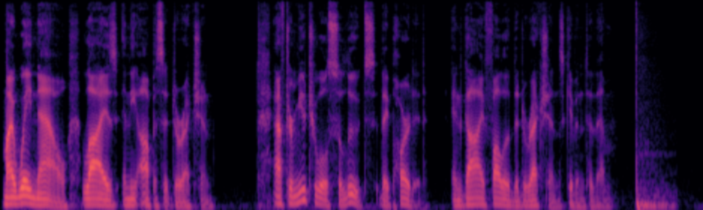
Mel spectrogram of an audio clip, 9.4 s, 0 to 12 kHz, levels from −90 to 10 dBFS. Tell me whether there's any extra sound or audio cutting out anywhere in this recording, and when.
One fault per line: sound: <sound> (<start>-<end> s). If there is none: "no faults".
sound: thud (8.5-9.1 s)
